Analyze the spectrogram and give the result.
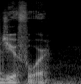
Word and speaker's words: Ejiofor: Ejiofor.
